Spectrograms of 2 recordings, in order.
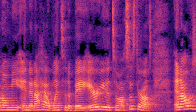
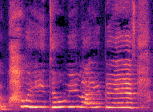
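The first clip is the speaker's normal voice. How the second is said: very high, drawn-out wail; hammed-up sobbing plea, stretched out; mock crying scream; 3 dB louder, slower than usual. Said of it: "I'm in there screaming, talking to myself, crying".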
